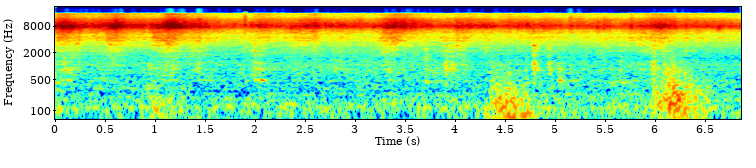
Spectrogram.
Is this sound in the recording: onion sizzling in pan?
yes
